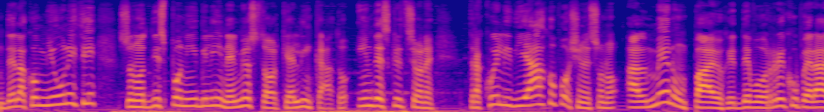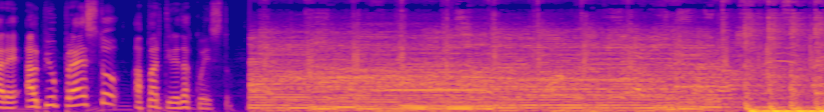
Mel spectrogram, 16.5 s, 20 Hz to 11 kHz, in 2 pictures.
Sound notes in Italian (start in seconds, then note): 14.7 Applauso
